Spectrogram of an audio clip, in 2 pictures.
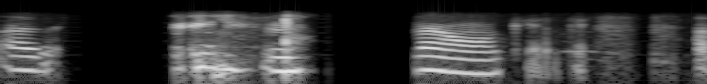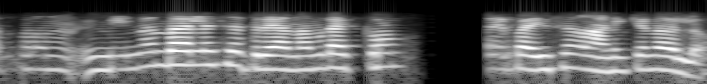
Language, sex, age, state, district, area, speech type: Malayalam, female, 18-30, Kerala, Wayanad, rural, conversation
